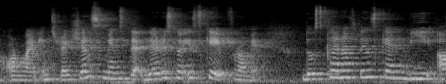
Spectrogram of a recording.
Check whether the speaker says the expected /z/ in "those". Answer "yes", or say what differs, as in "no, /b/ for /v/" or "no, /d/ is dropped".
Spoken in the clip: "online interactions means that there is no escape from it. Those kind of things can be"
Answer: no, /s/ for /z/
